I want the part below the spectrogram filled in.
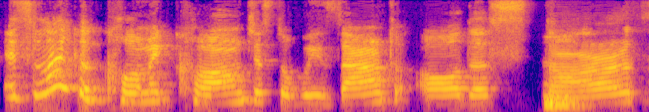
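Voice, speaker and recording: A young woman with a Chinese accent chats on a video call in a medium-pitched voice. Her English is halting, with searching restarts, and her manner is excitable and giggly. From China. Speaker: student and fan club member. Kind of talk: casual chat on a video call.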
